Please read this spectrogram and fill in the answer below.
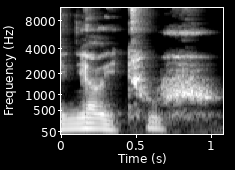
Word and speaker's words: Iñárritu: Alors à la réalisation, alors excusez-moi pour la prononciation, on retrouve Alejandro González Iñárritu, je sais pas si je prononce bien, Ouais, c'est Iñárritu.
